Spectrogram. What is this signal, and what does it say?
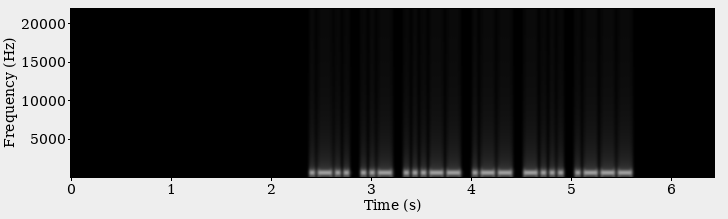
Morse code, heard as a keyed tone, about 28 wpm, 700 Hz. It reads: LU3WBJ
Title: DXCC-100 Call Signs - 6 Characters - Repeated 3x - 28wpm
